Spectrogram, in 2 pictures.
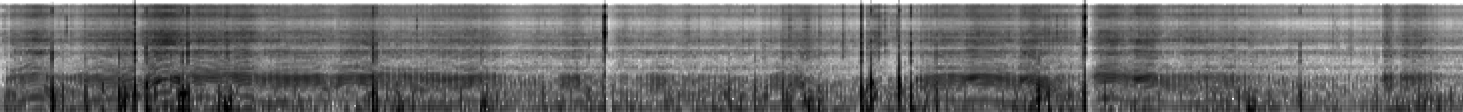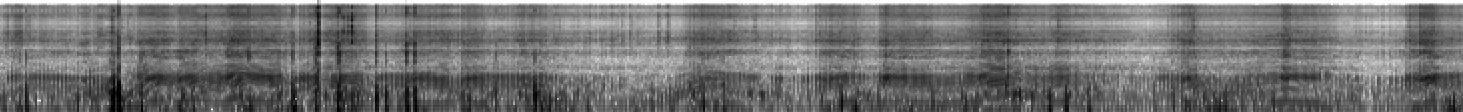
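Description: Dirt bike engine revving up and down over and over as it is ridden hard through rough trail. Repeated sharp knocks and clatter run through it.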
